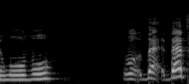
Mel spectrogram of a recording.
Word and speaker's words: Louisville: you say it there's there is no other way to say Louisville other than Louisville that's it it's not Lewisville it's not Louisville it's Louisville that's how you say it thank you Naya for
